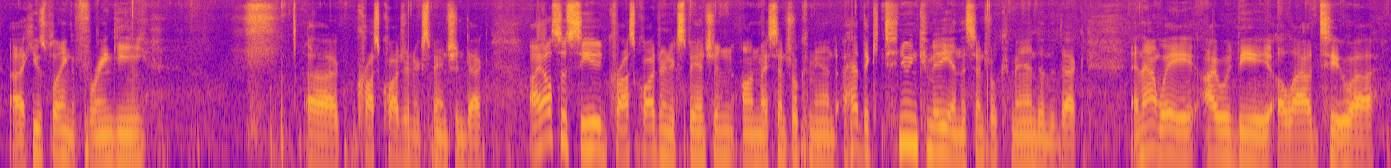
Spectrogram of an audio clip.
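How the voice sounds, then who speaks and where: Rambling podcast host on low-quality audio. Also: male voice, a little mellow, slight background noise. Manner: rambling, hesitant, many fillers. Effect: low-quality audio, recorded while walking outdoors. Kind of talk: casual solo podcast chat. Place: outdoors, walking a dog.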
